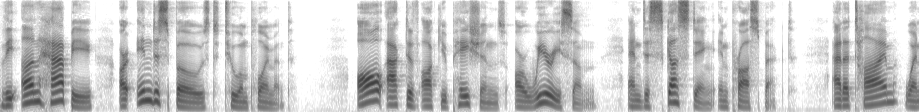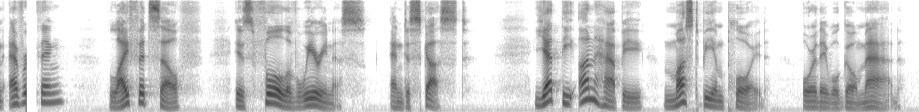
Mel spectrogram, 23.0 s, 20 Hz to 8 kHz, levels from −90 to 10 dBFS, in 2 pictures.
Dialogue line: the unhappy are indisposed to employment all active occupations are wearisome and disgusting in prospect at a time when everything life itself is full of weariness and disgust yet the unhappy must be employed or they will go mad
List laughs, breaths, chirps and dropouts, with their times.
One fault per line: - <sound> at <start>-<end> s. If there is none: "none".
- dropout at 11.8-11.9 s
